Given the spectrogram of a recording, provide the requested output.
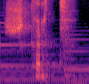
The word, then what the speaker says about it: шкрт: Скупой по-сербски шкрт. Шкрт. Здесь R носитель ударения. Шкрт.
